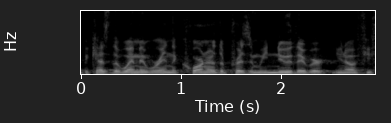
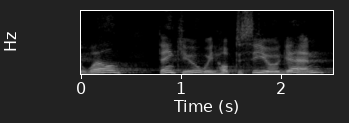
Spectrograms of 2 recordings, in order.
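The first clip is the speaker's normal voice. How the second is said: polite official farewell; 9 semitones higher, 5 dB louder than usual. Retold or imitated. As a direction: imitate officials seeing off a guest.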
